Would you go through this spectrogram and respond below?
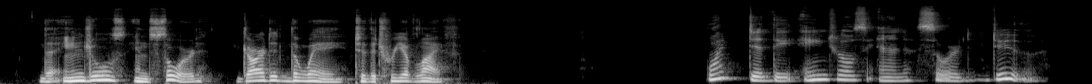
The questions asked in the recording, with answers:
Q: What did the angels and sword do?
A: The angels and sword guarded.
